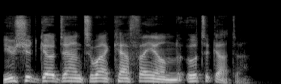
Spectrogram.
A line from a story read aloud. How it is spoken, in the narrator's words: John said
